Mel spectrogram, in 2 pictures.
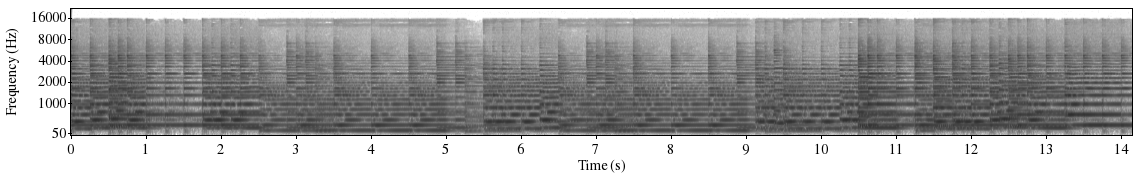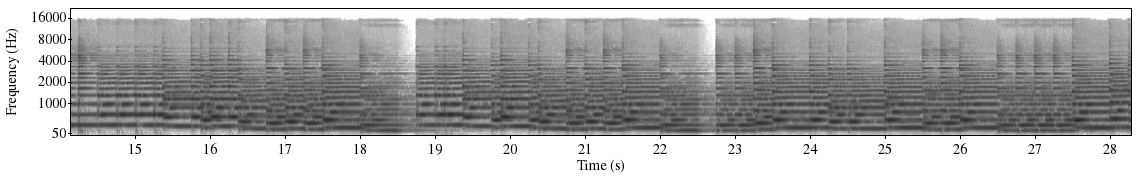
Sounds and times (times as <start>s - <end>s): Musical instrument: 0.0s - 28.2s.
